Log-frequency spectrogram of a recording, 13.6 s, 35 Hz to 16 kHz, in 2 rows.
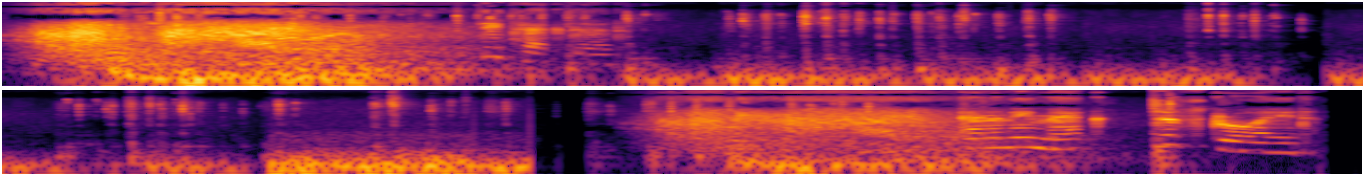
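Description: Explosions from the MechWarrior 2 video game as a mech is destroyed, loud booming bursts with rumbling decay. Several separate blasts come and go over the span, with abrupt silent gaps and a synthetic game voice speaking in places.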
